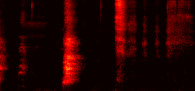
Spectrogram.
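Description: A dog on guard, barking at someone outside, gives one loud bark and then a second, with softer yips and breathy sounds between them, close by.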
